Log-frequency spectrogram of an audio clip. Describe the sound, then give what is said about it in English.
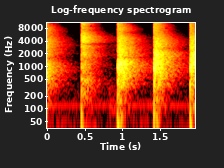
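One person applauds alone: four sharp, evenly spaced claps, each loud and crisp with a short fading tail. “That's me applauding George Templeton Strong”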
